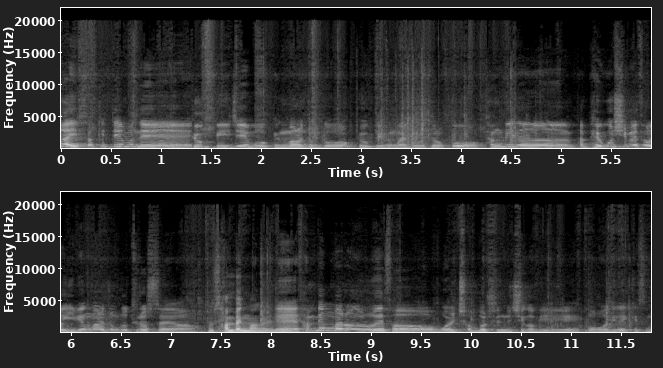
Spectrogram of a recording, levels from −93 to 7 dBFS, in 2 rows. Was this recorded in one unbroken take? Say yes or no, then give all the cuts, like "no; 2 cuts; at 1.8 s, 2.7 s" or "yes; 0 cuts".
yes; 0 cuts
